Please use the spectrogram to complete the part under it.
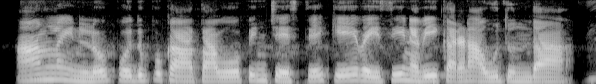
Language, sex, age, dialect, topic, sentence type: Telugu, female, 25-30, Central/Coastal, banking, question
